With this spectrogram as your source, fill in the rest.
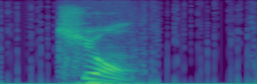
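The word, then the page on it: qiong: tone 4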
